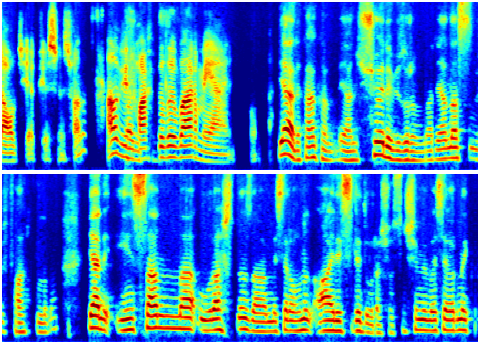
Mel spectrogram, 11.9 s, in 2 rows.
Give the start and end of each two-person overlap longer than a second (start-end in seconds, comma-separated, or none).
none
